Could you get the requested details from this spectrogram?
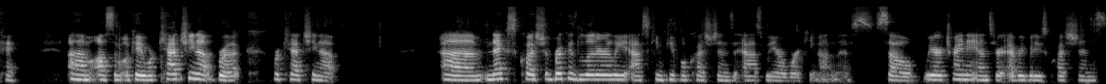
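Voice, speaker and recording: A woman speaks fairly quickly at a fairly high pitch with fairly even intonation. Her loudness swings widely. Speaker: online Q&A host reading viewer questions. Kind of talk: live Q&A stream. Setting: live stream. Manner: fast.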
